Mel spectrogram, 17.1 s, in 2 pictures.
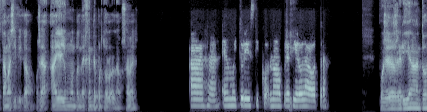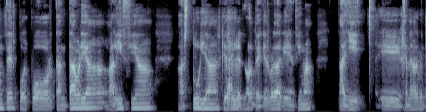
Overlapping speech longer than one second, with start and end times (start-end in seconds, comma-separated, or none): none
